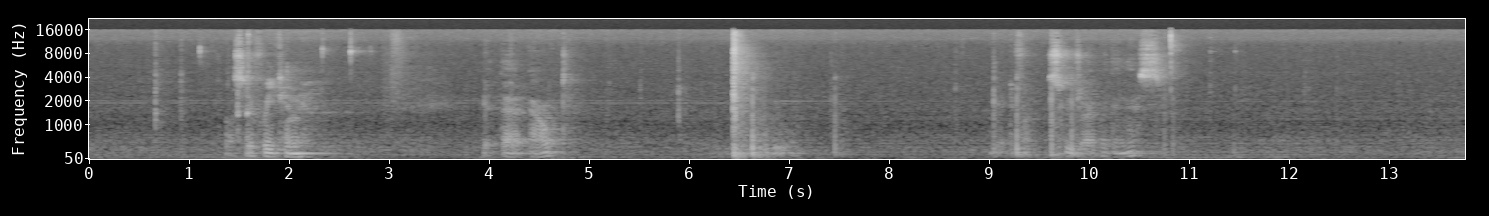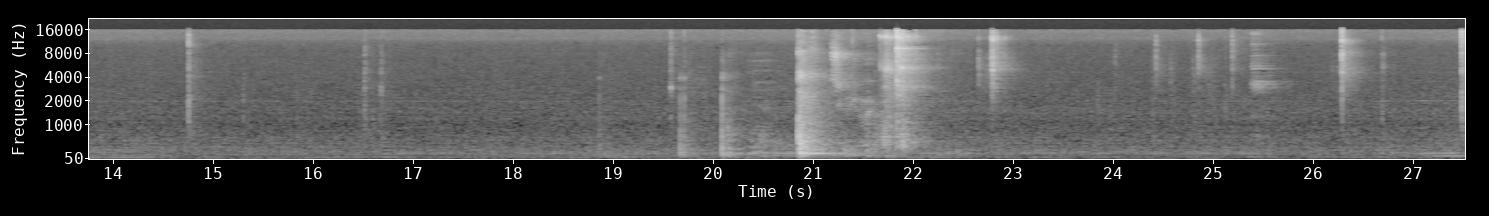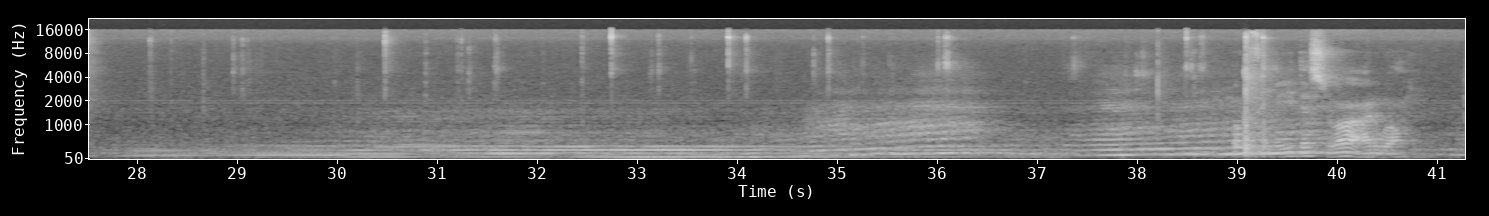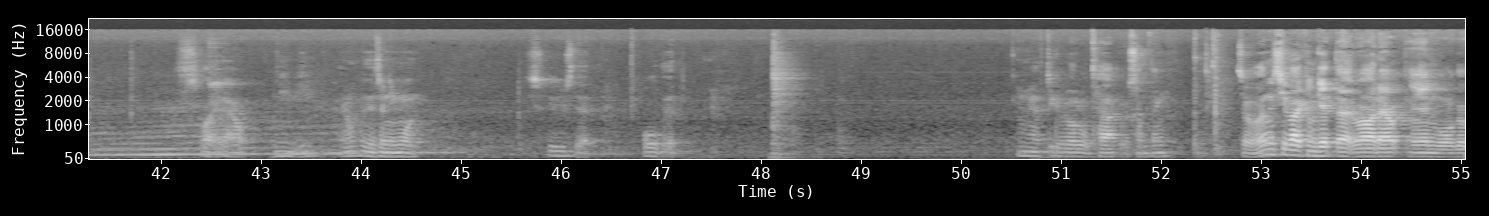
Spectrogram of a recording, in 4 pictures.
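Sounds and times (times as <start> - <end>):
low humming with shifting pitch: 26.3 - 46.8.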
